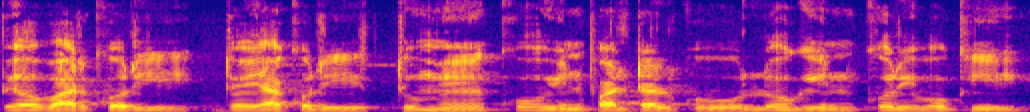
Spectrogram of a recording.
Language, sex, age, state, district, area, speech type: Odia, male, 18-30, Odisha, Boudh, rural, read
